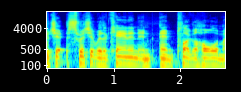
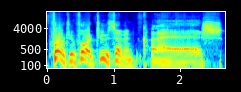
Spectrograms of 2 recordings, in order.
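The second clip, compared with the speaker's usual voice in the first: very slow, stretching out "clash"; slow showy read with a long "clash"; drawn-out announcement; 3 semitones lower, much slower than usual. Pretend. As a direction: ham up the number, dragging "clash" right out. Asked again, hams up the number.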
